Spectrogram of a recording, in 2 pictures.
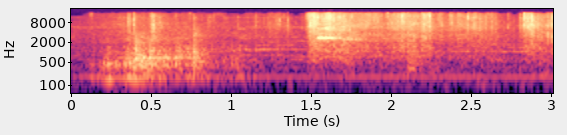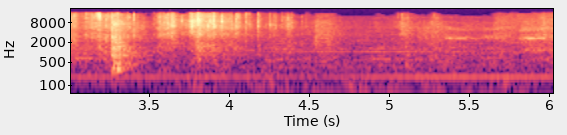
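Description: A few short rustling swishes of pleated iridescent wing fabric as it is swirled, the loudest about half a second in, over a steady low electrical hum.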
